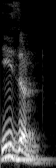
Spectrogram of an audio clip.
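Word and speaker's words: isn't: এরপর হচ্ছে ইসনটকে আমরা কি বলবো? ইজন্ট।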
